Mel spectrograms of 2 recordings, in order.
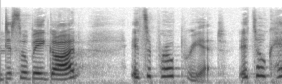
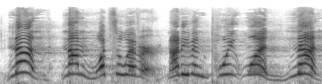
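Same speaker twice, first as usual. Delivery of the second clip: fervent high-pitched insistence; emphatic none; 9 semitones higher than usual. Real, not acted. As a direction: hammer home "None" each time. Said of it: "talking emphatically".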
